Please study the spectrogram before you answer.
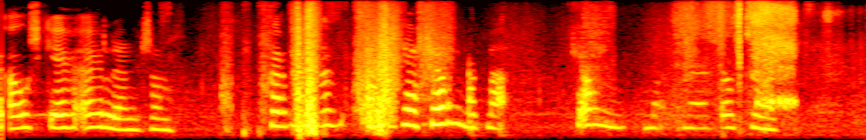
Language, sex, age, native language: Icelandic, male, 11, Icelandic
